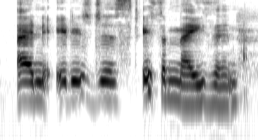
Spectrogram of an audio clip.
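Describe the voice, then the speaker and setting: Her speech is very slow. This woman has an American accent. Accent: country accent, others tease it. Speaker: makeup and skincare seller. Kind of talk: makeup tutorial. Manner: casual, chatty.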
